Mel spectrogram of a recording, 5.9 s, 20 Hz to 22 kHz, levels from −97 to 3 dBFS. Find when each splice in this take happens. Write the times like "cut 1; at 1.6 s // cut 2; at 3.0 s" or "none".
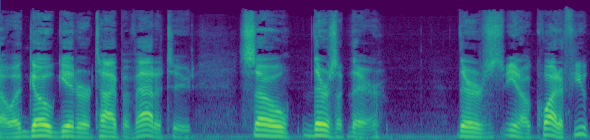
cut 1; at 2.9 s // cut 2; at 3.4 s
